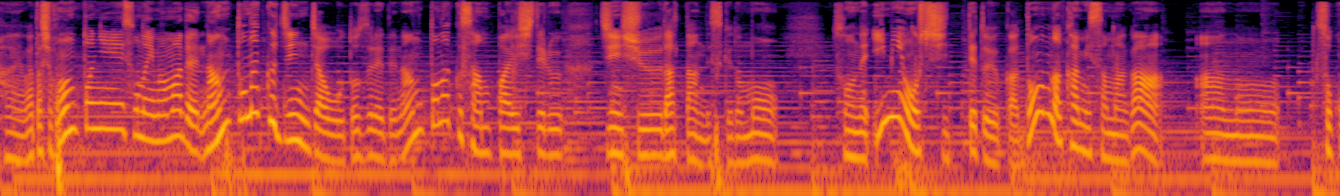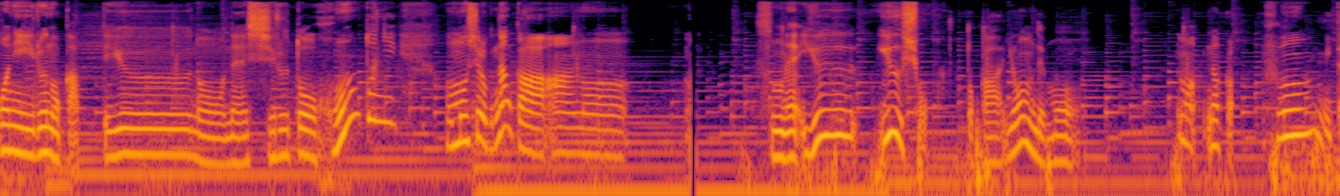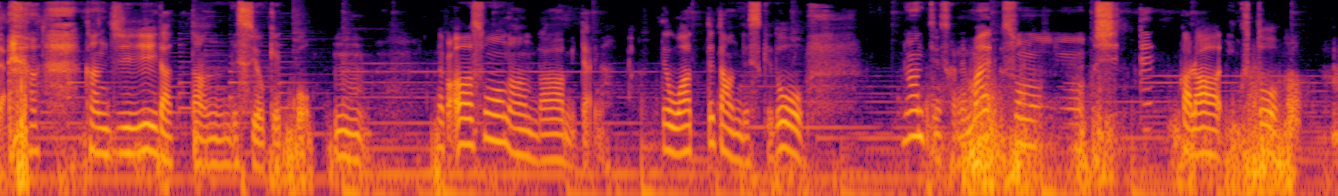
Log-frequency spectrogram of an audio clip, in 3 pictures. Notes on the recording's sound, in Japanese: 途中、風の音でお聞き苦しいところがあります。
